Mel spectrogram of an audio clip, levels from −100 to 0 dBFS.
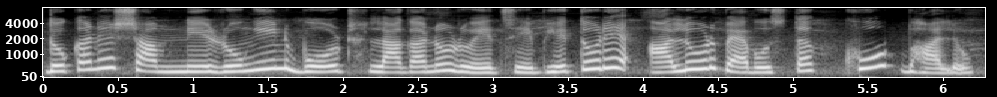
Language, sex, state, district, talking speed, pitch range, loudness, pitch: Bengali, female, West Bengal, Alipurduar, 105 wpm, 220-325 Hz, -11 LUFS, 245 Hz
